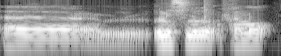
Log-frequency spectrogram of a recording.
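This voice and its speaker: A man's voice: deep voice, drawn-out words, vocal fry, warm tone. Chatty young guy. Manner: chatty, lots of fillers and self-corrections; jokey, slangy asides. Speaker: video creator showing his purchases. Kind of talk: casual unboxing chat.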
